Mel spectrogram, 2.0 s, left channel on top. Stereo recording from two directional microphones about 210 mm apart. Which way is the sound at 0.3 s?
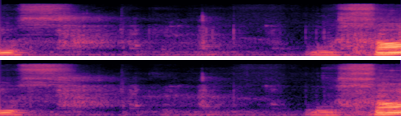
5° left (ahead or behind).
